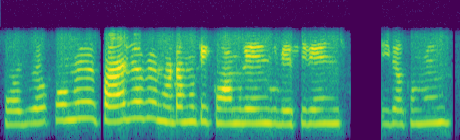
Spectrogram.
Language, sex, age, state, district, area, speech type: Bengali, female, 45-60, West Bengal, Hooghly, rural, conversation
